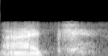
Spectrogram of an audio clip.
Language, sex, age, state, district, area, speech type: Santali, male, 18-30, West Bengal, Bankura, rural, conversation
